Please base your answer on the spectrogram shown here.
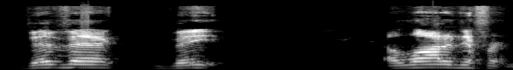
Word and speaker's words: Vivek: his name everybody says viveg Vivek a lot of different names but he finally came out and really tried to help us so what he said is it's V and it rhymes with cake well I think it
